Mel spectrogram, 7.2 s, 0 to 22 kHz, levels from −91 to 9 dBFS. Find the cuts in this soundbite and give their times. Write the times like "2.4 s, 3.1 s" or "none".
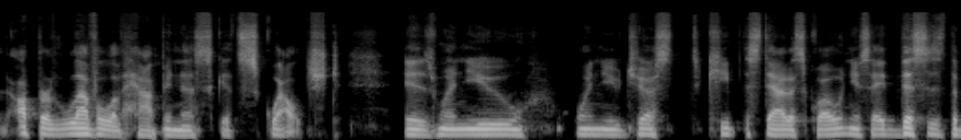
none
